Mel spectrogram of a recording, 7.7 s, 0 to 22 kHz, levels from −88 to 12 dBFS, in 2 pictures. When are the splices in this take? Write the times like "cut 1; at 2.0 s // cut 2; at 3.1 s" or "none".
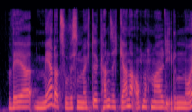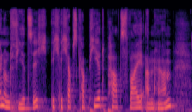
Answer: cut 1; at 3.4 s // cut 2; at 5.0 s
